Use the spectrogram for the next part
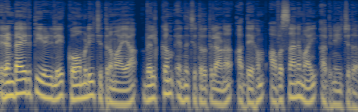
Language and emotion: Malayalam, neutral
